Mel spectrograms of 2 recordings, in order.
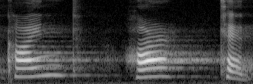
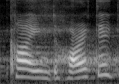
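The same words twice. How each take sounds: First: "kind-hearted" slow and loud as kind, har, ted; syllable by syllable. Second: Said in the usual way. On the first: Shown as a demonstration. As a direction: break "kind-hearted" into three firm beats with gaps. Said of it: "So it has". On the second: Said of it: "The word kind-hearted".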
